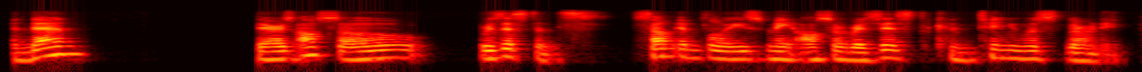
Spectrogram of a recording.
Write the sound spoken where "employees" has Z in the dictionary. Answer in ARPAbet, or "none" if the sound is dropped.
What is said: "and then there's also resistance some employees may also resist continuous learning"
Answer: Z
